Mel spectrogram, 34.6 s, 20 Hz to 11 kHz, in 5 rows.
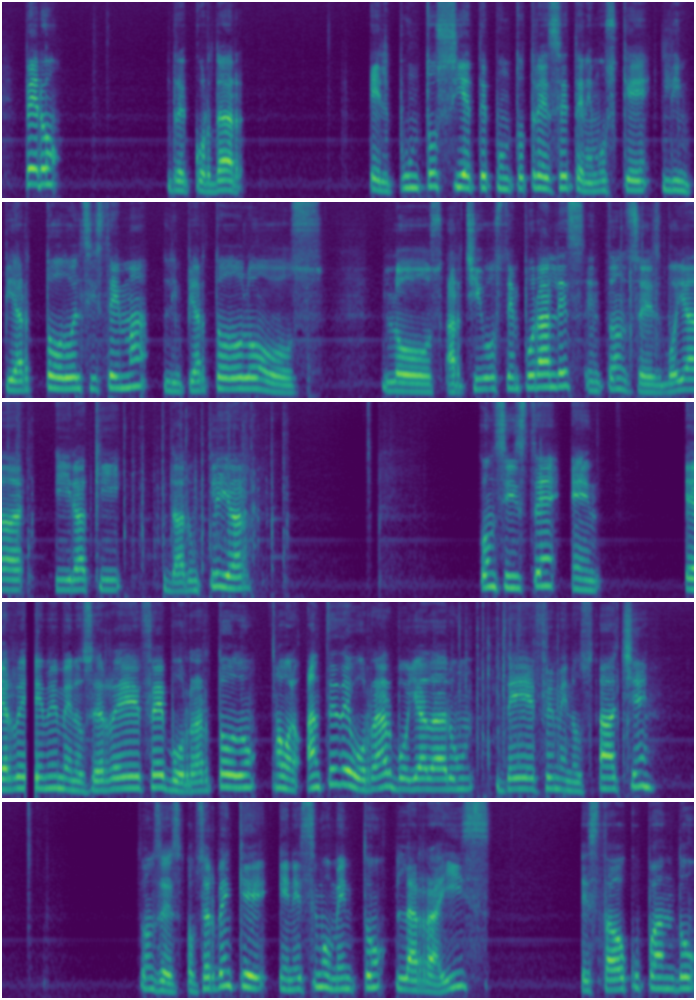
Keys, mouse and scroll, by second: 0.8 click, 3.3-7.6 scroll up 1, 12.2 click, 12.8 click, 13.1-13.5 typing, 13.9 Return, 15.0-17.0 typing, 19.6-21.4 drag, 22.4 right click, 23.6 click, 25.0-26.8 typing, 31.3-34.6 drag.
